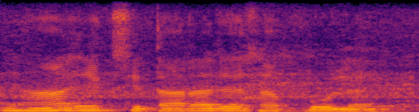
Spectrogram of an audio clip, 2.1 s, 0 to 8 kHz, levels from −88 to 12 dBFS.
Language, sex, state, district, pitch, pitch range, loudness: Hindi, male, Arunachal Pradesh, Lower Dibang Valley, 130 Hz, 125-140 Hz, -15 LUFS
